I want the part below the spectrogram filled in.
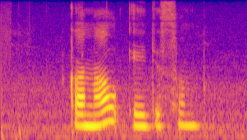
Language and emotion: Russian, neutral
